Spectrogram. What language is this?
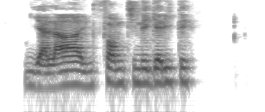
French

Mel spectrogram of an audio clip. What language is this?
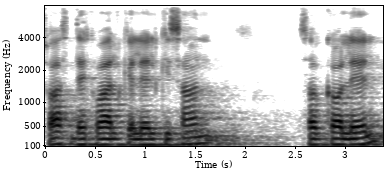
Maithili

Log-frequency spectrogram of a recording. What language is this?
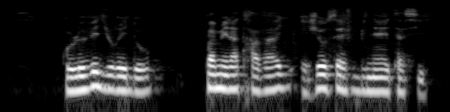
French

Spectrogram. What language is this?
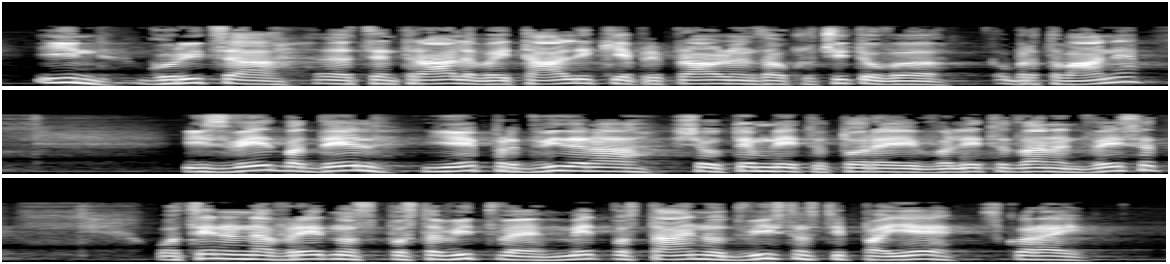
Slovenian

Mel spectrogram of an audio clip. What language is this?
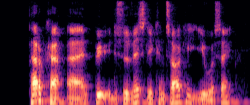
Danish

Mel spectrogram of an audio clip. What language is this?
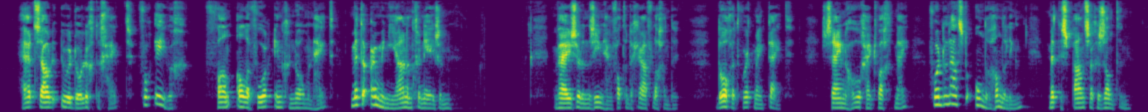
Dutch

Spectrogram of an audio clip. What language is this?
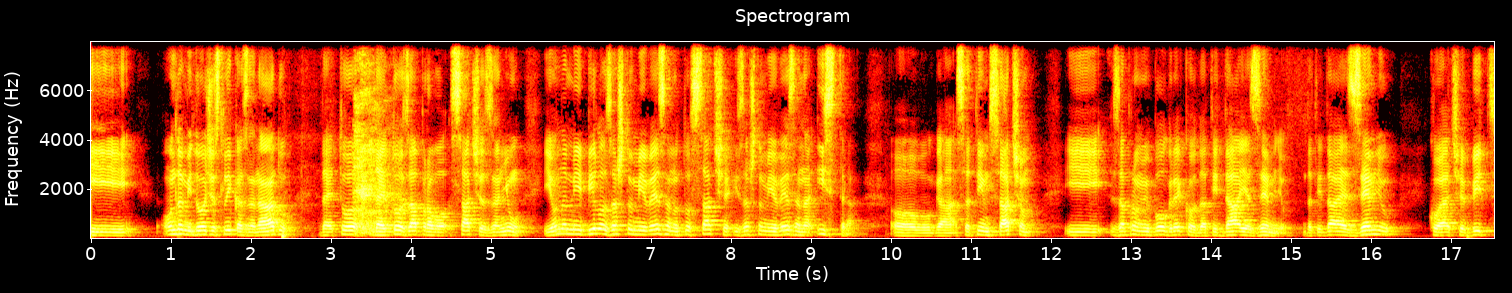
Croatian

